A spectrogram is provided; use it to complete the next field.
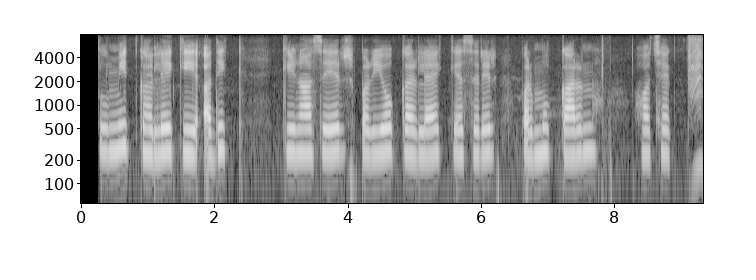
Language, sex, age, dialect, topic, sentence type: Magahi, female, 41-45, Northeastern/Surjapuri, agriculture, statement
